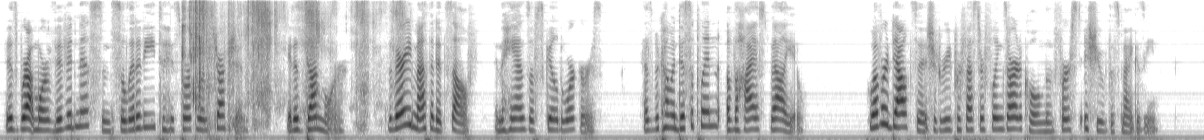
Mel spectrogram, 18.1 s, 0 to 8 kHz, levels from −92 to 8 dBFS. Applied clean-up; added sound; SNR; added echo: none; Chewing, mastication; 11 dB; none.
